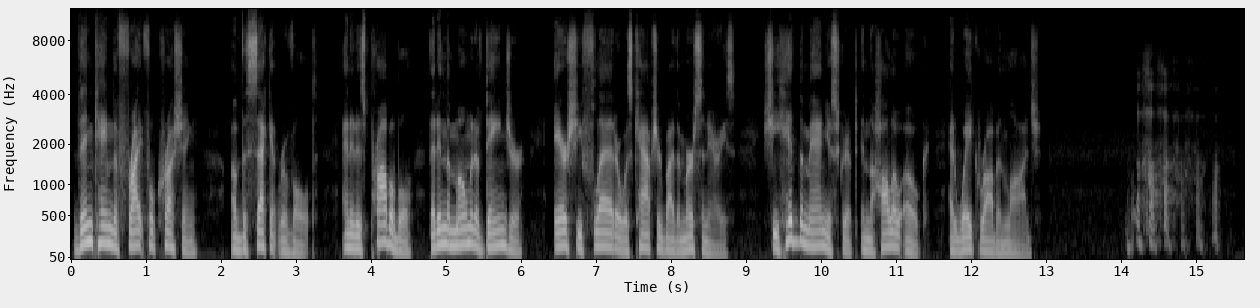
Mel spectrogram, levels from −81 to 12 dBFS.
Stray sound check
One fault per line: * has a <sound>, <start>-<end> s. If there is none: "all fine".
* has a laugh, 14.0-15.3 s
